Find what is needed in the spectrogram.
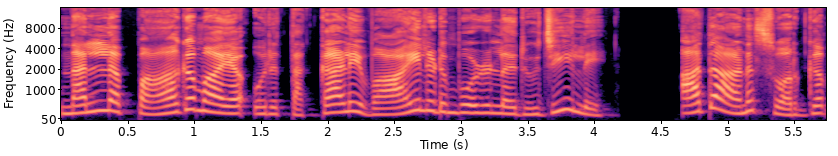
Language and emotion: Malayalam, happy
